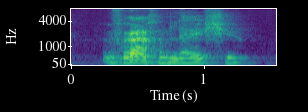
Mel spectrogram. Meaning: diminutive of vragenlijst
- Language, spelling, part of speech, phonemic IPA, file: Dutch, vragenlijstje, noun, /ˈvraɣə(n)ˌlɛiʃə/, Nl-vragenlijstje.ogg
